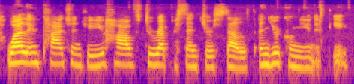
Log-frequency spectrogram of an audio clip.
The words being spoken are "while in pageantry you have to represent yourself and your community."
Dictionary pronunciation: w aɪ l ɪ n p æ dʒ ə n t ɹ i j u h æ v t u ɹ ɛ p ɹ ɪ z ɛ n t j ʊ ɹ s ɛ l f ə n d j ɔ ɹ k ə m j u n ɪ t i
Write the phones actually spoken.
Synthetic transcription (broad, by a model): w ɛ l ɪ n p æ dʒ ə n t i j u h æ v t u ɹ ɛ p ɹ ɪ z ɛ n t j ʊ ɹ s ɛ l f ə n d j ɔ ɹ k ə m j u n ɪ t i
